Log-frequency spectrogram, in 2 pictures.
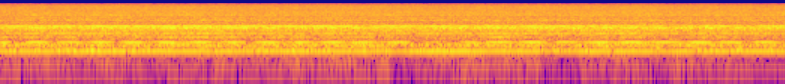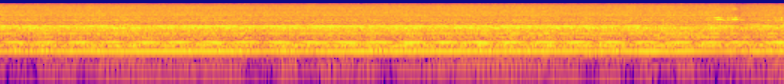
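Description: ELTE three-phase spindle motor on a CNC router running at constant speed with a steady high-pitched whine, its small cutter milling a wooden board with a continuous cutting hiss.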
